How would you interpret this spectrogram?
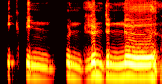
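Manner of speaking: badly faked German accent, drawn out; botched German accent. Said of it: "Just German with French accents".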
